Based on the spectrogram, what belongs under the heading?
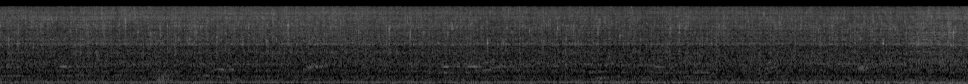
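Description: Flour-coated tomato slices frying in hot oil in a frying pan: a steady sizzle with small crackles scattered through it.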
